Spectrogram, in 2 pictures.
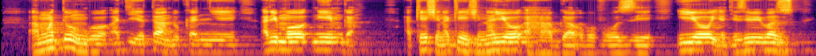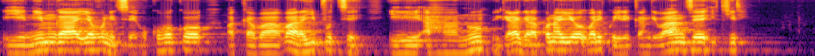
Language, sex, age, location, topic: Kinyarwanda, male, 25-35, Kigali, agriculture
